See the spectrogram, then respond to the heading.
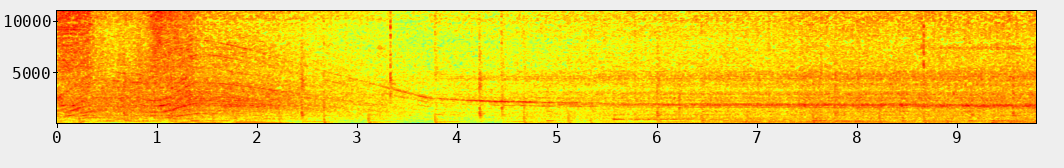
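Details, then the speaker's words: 2004 Mini Cooper S R53 with a years-long erratic surging idle, after a smoke test for vacuum leaks, warming to temperature: steady, even idle with no hunting or surging, smooth constant note; owner believes it is fixed. "I can't believe it. You hear it? It's sounding good. I think I'm done it."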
